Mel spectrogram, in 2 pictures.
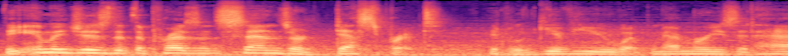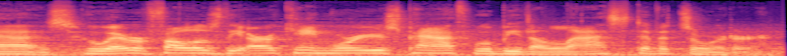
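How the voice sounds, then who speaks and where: A man live-streaming a game, reading its text aloud and chatting casually as he thinks out loud. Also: mid-range voice, brisk, hardly any pauses, music in the background. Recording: steady background noise.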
